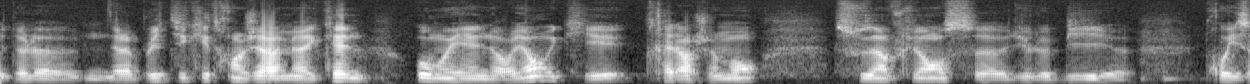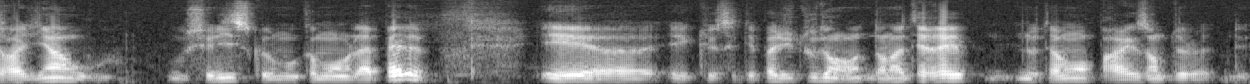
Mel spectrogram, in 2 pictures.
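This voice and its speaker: A man's voice: mid-range voice, fairly bright tone. A man in the audience making a long remark before his question, often repeating words and restarting. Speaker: audience member asking a question. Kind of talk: spontaneous public question. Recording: lecture hall.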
